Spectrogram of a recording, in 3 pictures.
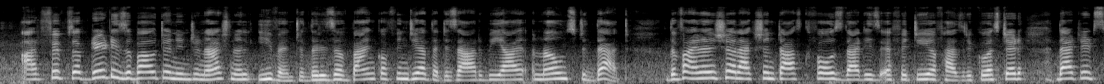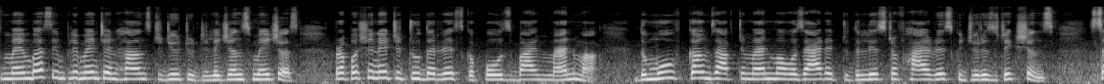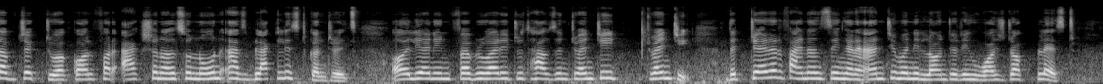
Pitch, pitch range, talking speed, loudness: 250 Hz, 230-270 Hz, 145 wpm, -12 LUFS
